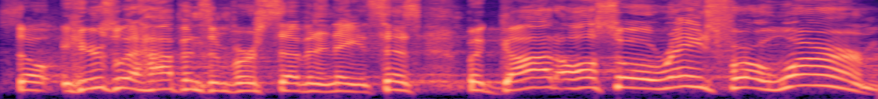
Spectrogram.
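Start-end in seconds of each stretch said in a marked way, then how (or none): 2.3-4.4 exclamatory, pitched-up emphasis. Reading a verse that ends with an exclamation point: exclamatory emphasis. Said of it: "I say it like that because there's an exclamation point".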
